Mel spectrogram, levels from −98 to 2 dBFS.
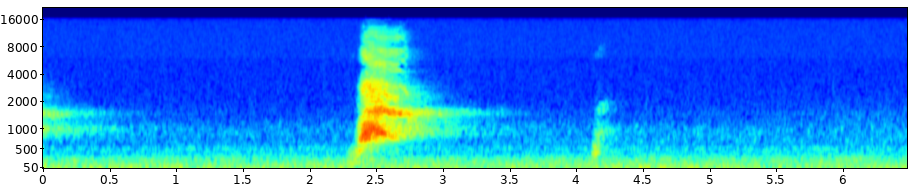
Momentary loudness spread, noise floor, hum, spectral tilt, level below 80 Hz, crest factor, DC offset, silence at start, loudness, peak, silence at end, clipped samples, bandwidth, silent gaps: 31 LU; -46 dBFS; none; -1.5 dB/octave; -48 dBFS; 26 dB; under 0.1%; 0 s; -18 LUFS; -2 dBFS; 2 s; under 0.1%; 16.5 kHz; none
